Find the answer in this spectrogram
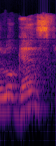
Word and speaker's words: Lugansk: leste onde fica Donetsk, Luhansk ou Lugansk, né? Você tem ali uma questão de pronúncias, que são essas áreas que desde 2014 se autoproclamaram repúblicas independentes da Ucrânia, né?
